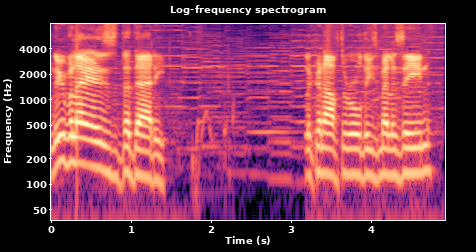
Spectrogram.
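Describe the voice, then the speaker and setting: A game streamer chats casually with his viewers during a livestream, speaking directly to them over game music. His voice is mid-range and a little slow.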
